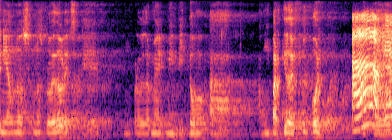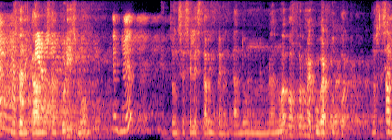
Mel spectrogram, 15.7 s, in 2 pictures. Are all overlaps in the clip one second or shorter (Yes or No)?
No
